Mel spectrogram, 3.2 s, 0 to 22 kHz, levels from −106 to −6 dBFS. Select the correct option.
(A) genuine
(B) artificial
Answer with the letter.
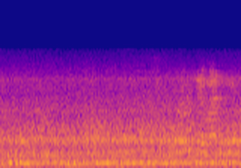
B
